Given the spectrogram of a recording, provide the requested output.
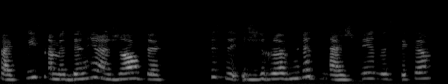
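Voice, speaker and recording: A woman's high-pitched voice, bright and sharp in tone, against a quiet background. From Quebec City region, Quebec; Quebec. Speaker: country singer; guest. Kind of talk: interview. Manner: halting. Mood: warm, animated. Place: home room. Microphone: video call.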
